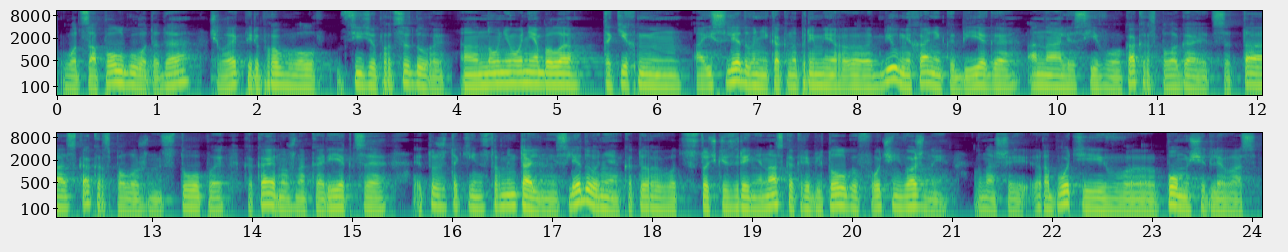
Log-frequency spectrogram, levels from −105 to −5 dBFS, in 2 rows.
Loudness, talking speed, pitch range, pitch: -25 LUFS, 130 wpm, 95-115 Hz, 100 Hz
